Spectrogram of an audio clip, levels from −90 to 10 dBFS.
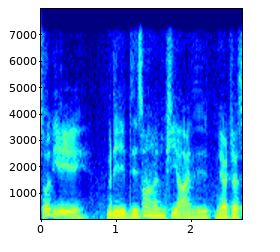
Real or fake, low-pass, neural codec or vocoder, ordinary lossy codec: fake; 7.2 kHz; codec, 16 kHz in and 24 kHz out, 0.6 kbps, FocalCodec, streaming, 2048 codes; none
